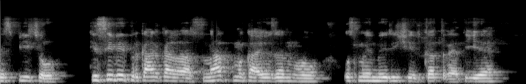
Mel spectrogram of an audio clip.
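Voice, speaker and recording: A man's fairly high-pitched, a normal speaking voice with fairly even intonation. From Rajasthan, Bikaner. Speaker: poet. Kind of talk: self-introduction.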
